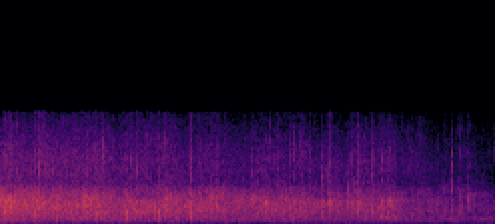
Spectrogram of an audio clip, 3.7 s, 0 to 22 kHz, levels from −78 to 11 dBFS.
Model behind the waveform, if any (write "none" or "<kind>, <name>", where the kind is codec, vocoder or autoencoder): none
